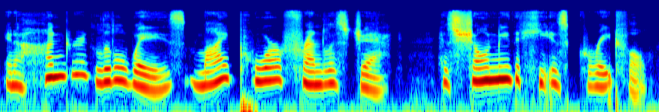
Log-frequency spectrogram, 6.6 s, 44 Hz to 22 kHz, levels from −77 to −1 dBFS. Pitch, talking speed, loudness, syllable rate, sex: 230 Hz, 145 wpm, -15 LUFS, 3.7 syllables/s, female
